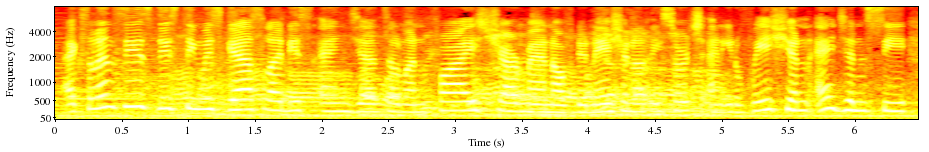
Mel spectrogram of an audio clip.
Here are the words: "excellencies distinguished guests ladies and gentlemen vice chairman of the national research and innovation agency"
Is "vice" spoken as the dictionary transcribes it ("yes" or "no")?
no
